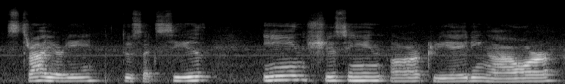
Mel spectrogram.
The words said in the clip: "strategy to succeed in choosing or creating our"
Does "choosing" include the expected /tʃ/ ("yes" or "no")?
no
